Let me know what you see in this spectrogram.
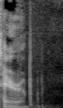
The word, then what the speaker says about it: Harab: And it is Harab. – Harab. What's up? Harab. No, it's Harab. Like a scarab? – Like, Harab. Yeah, like scarab.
